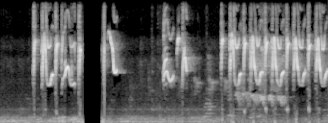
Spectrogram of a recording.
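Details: Muncang sunbird, a sunbird kept for birdsong, delivering tembakan roll rapet song: rapid runs of high, wavering, zigzag whistles, about three notes a second, broken by a brief gap, with low hum beneath.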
